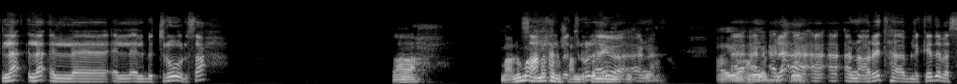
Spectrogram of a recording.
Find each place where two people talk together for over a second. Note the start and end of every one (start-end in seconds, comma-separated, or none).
5.2-6.6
